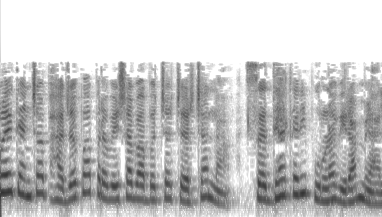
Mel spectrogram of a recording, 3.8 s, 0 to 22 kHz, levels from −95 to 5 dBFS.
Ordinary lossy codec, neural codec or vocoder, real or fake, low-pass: none; none; real; none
